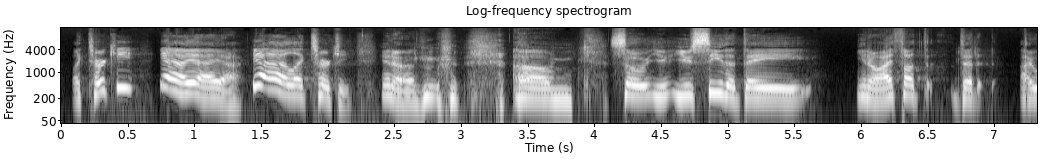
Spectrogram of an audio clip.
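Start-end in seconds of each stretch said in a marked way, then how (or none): 0.1-2.2 sudden high, incredulous "Like Turkey?" then eager yeahs; mock surprise. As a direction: play it as a wry, surprised double take. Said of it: "they look at each other like".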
